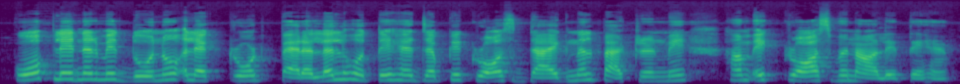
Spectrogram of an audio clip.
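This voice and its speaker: A young woman, a clinical physiotherapist, giving a steady, explanatory lesson in Hindi mixed with English and listing terms one by one. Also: on the high side. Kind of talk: instructional lecture mixing Hindi and English.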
